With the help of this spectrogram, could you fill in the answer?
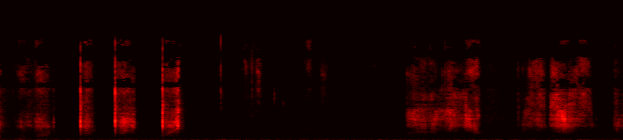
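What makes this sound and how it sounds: Long pink nail tips, then a white plastic stylus, trace the letters of "she will / she'll" on a thin, flat laminated cardstock word strip lying on a woven blanket. A few sharp, bright clicks and scratches come first, then a quiet stretch of faint rubbing. Longer, louder bright scraping strokes follow, all with a dry, hissy edge and no ring.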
